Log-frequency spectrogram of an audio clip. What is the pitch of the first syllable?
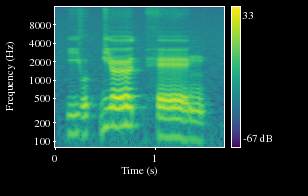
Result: low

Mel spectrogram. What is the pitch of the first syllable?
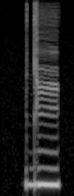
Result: high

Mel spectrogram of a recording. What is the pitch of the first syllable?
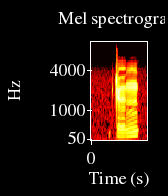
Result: rising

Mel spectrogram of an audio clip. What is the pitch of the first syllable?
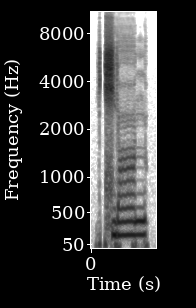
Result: high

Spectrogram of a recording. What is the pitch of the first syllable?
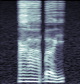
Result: low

